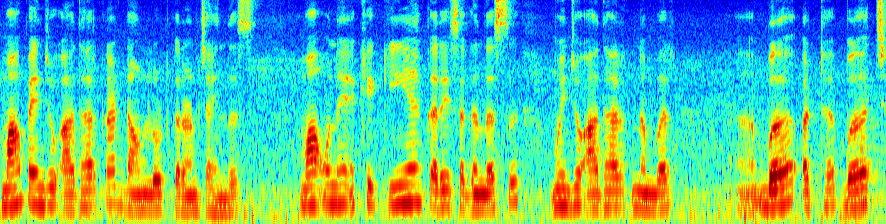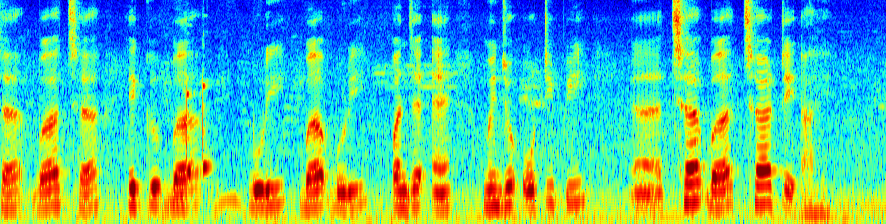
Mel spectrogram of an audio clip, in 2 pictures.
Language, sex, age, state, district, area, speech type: Sindhi, female, 60+, Rajasthan, Ajmer, urban, read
